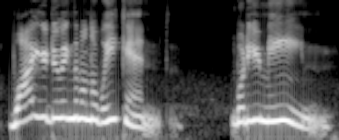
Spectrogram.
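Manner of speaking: loud, high mock outrage at a viewer; incredulous. Real, not acted. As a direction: demand an answer, baffled. Incredulous at viewer's weekend taxes.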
